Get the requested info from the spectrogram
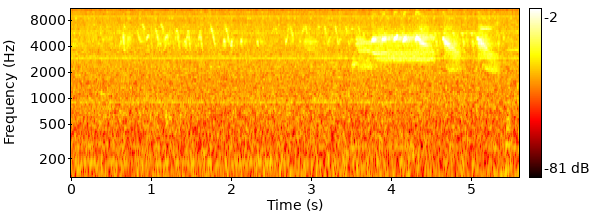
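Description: Small birds calling from the reeds: a run of quick high chirps, then a louder, longer high song about three and a half seconds in, over a low steady outdoor rumble.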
